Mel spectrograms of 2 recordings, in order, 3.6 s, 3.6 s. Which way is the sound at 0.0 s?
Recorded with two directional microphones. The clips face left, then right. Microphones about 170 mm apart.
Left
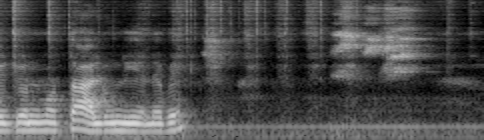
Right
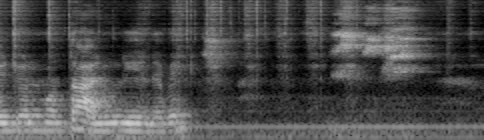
50° left (ahead or behind).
